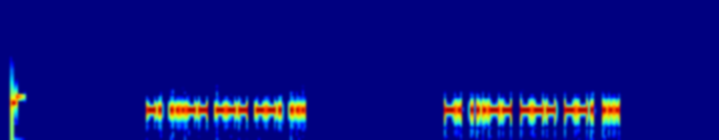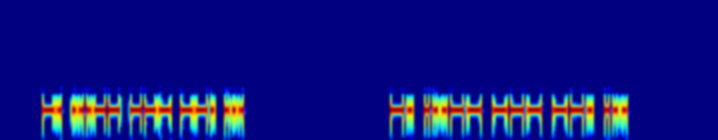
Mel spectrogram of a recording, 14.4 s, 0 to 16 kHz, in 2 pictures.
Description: Morse code, heard as a keyed tone, about 36 wpm, 700 Hz. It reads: N3OGS N3OGS N3OGS N3OGS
